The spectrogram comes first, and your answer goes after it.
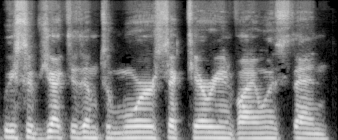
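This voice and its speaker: An older man giving informal expert commentary as an interview guest on a video call, halting yet emphatic and dismissive. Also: on the high side, level tone, no echo. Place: home office, indoors.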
